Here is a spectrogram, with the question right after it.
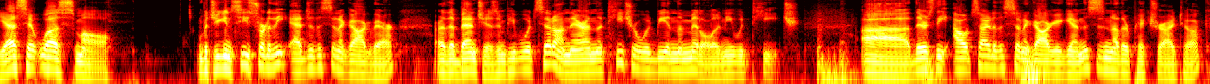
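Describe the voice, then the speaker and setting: This man speaks very fast. His pitch is fairly low. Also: lively intonation, very clean recording, silent background. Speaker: pastor. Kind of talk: casual Bible history teaching on a livestream.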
